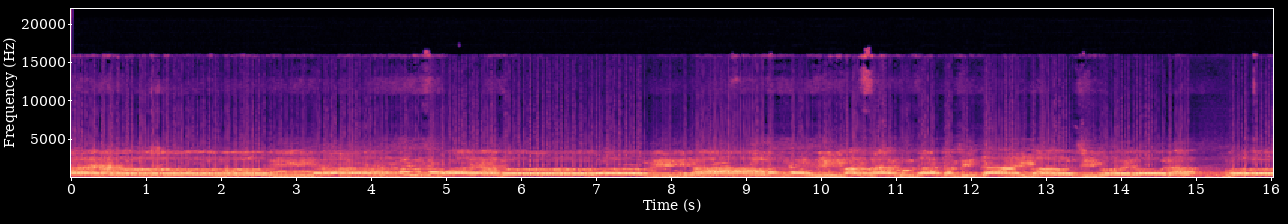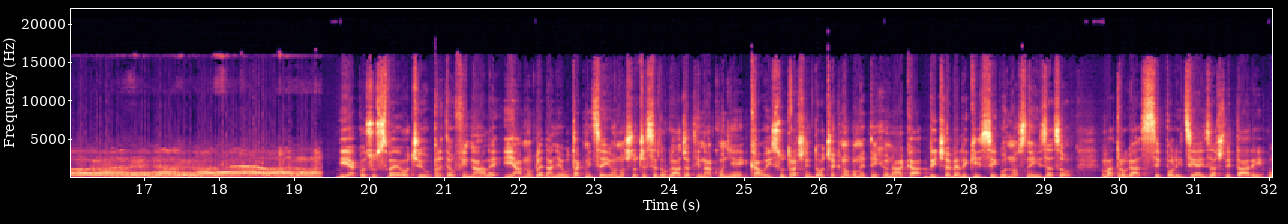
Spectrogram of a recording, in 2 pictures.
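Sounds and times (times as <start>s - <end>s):
Croatian football fans singing together in Moscow: 0.0s - 25.6s
speech: 19.6s - 32.0s.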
